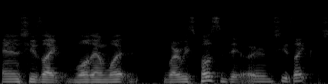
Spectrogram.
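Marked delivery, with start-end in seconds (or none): 0.7-2.4 put-on mild annoyance, faster. Retelling what she said to Rachel, mock mildly annoyed. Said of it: "mildly annoyed at the whole at the proposition".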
